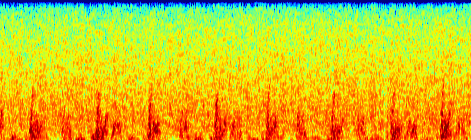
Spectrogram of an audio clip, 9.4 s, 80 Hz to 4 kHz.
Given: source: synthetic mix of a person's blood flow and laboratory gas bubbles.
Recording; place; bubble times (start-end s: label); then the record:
Doppler ultrasound of blood flow; precordium
0.02-0.10 s: bubbles
0.22-0.33 s: bubbles
From the record:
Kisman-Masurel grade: 112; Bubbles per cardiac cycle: 1 to 2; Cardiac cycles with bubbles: 1 to 10%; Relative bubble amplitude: moderate (0.250 to 0.450); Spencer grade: 1 (occasional bubble signal discernible with the cardiac motion signal, with majority of cardiac periods free of bubbles); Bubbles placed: only in the low amplitude regions of the cardiac cycle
